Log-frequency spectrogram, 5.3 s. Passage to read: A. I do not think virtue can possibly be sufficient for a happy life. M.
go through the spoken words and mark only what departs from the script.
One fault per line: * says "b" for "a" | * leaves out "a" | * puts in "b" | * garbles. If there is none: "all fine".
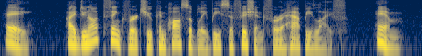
all fine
